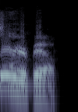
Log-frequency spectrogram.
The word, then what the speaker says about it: Sevierville: Sevierville. I think it's Sevierville, probably.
